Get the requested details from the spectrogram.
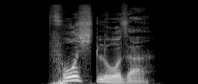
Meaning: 1. comparative degree of furchtlos 2. inflection of furchtlos: strong/mixed nominative masculine singular 3. inflection of furchtlos: strong genitive/dative feminine singular
- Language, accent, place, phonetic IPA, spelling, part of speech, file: German, Germany, Berlin, [ˈfʊʁçtˌloːzɐ], furchtloser, adjective, De-furchtloser.ogg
